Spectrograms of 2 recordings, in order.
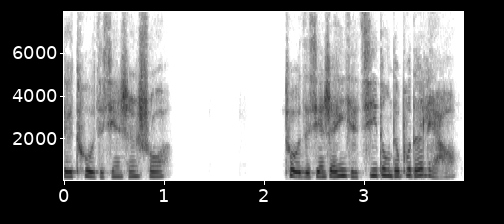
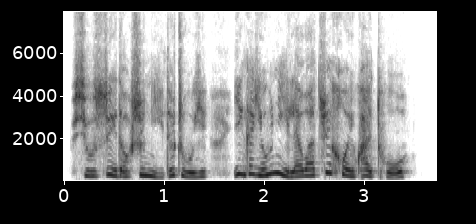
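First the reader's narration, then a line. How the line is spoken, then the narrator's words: Excited shout. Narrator (Chinese): 鼹鼠先生兴奋地大叫起来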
